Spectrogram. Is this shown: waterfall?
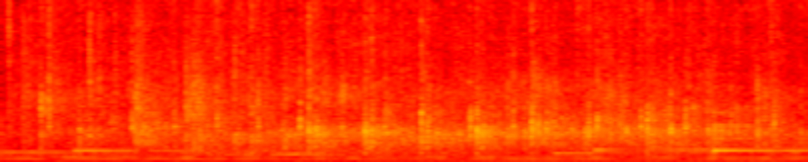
no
